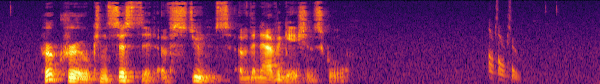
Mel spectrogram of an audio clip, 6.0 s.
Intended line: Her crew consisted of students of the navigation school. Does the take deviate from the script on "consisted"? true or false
false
